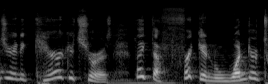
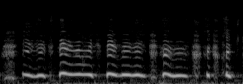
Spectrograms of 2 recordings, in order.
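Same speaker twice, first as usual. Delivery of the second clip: burst of laughter; 14 semitones higher than usual. Real, not acted. Laughing at whiny fans.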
